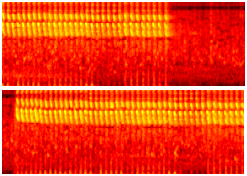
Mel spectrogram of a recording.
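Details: Songbird-training tutor recording of a lively cililin: a rapid stream of high, shrill repeated notes forming a buzzy trill, stopping for about a second midway before resuming just as fast, over regular low clicks.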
